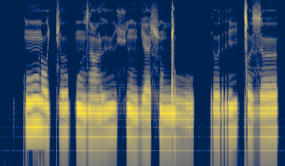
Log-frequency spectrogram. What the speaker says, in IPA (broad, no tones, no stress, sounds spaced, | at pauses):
k ũ ɾ ɔ c ɵ p ũ z ɑ̃ ɣ y ç ũ ʎ æ ɬ ũ ŋ͡ǃ u | ɾ ɵ r i ǀ ɵ z œ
